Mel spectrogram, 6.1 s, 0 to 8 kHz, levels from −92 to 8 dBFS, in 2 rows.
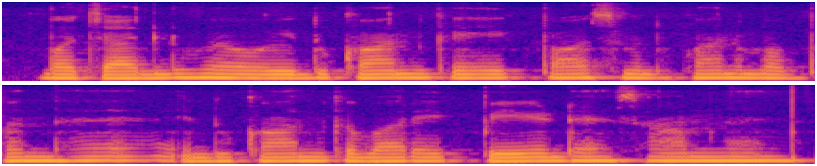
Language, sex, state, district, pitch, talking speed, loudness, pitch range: Marwari, male, Rajasthan, Nagaur, 140 Hz, 215 wpm, -16 LUFS, 135-145 Hz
